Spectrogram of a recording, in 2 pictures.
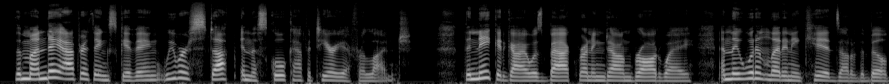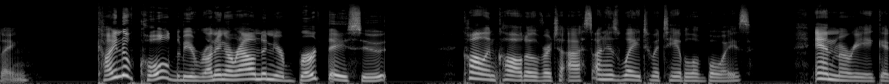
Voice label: Youth, 1st Person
